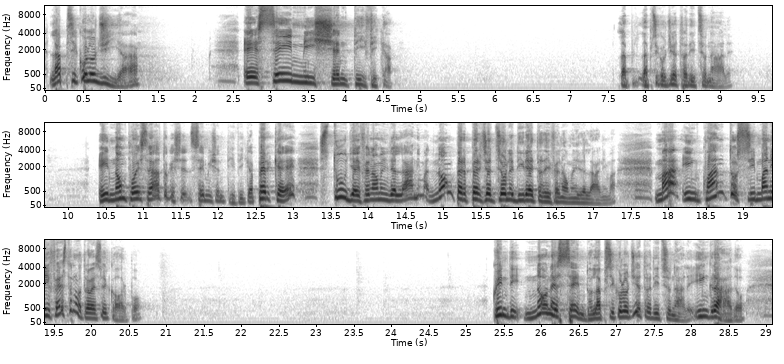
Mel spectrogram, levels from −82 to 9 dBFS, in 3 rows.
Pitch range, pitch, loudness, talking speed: 140-220 Hz, 185 Hz, -13 LUFS, 85 wpm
